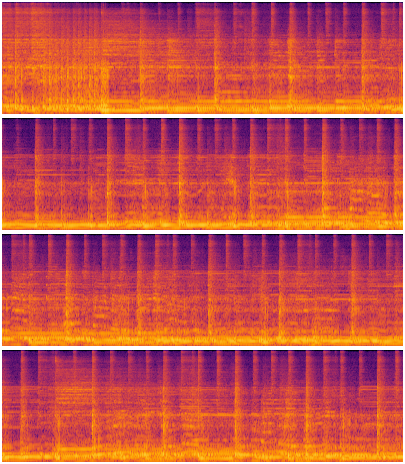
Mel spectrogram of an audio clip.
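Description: A rock band playing live: guitars holding sustained low notes over a drum kit struck in a steady beat.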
